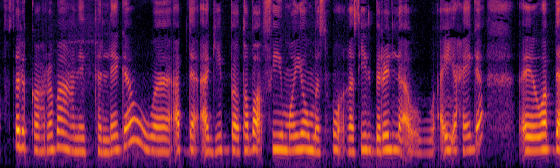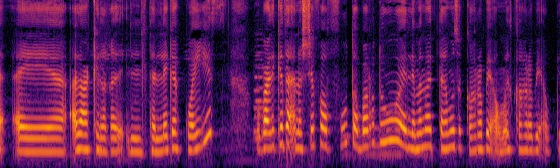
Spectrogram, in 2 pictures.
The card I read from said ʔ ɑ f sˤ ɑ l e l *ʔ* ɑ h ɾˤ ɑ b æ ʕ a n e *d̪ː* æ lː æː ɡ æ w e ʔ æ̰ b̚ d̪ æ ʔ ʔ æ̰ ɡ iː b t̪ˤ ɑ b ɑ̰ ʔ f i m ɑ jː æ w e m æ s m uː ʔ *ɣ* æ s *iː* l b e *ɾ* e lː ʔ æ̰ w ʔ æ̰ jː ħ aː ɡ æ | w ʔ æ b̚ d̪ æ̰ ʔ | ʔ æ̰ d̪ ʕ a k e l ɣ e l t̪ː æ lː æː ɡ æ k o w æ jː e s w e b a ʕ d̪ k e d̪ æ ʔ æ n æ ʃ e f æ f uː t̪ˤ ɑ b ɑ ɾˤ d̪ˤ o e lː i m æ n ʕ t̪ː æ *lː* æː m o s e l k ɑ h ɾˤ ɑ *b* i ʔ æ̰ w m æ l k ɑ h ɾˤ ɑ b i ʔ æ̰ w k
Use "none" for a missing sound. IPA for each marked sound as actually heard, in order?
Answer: k, t̪ː, ɣ, iː, ɾ, l, b

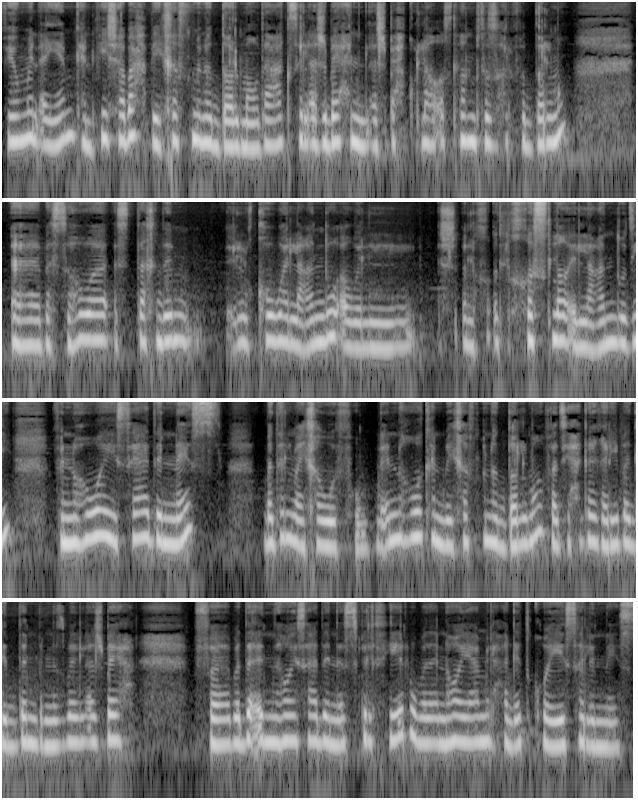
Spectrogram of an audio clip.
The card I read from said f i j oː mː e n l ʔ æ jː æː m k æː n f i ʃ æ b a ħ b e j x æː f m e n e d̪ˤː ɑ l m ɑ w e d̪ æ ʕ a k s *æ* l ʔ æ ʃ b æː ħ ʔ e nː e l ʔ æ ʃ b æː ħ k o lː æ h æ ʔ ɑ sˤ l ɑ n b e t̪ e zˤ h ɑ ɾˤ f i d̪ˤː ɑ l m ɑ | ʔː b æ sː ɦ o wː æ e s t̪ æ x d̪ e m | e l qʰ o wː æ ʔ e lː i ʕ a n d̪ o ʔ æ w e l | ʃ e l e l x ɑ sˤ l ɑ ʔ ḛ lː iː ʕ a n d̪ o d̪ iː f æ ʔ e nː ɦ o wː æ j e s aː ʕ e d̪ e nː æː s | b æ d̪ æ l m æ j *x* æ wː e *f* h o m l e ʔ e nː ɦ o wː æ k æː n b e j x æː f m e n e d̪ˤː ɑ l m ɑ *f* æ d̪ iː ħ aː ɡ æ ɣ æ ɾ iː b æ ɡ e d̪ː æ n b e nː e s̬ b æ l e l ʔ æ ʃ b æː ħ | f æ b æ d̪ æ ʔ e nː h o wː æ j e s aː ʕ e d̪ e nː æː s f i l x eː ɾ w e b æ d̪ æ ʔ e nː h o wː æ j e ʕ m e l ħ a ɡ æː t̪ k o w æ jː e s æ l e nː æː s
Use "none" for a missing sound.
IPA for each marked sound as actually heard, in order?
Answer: e, x, f, f

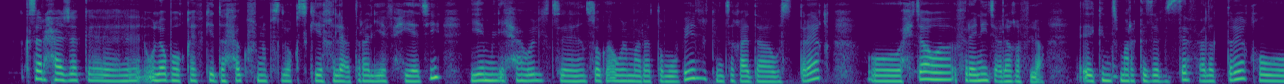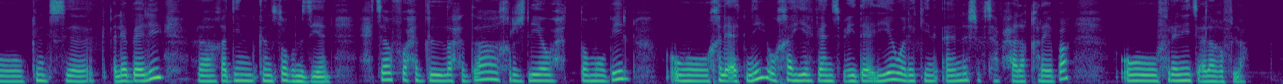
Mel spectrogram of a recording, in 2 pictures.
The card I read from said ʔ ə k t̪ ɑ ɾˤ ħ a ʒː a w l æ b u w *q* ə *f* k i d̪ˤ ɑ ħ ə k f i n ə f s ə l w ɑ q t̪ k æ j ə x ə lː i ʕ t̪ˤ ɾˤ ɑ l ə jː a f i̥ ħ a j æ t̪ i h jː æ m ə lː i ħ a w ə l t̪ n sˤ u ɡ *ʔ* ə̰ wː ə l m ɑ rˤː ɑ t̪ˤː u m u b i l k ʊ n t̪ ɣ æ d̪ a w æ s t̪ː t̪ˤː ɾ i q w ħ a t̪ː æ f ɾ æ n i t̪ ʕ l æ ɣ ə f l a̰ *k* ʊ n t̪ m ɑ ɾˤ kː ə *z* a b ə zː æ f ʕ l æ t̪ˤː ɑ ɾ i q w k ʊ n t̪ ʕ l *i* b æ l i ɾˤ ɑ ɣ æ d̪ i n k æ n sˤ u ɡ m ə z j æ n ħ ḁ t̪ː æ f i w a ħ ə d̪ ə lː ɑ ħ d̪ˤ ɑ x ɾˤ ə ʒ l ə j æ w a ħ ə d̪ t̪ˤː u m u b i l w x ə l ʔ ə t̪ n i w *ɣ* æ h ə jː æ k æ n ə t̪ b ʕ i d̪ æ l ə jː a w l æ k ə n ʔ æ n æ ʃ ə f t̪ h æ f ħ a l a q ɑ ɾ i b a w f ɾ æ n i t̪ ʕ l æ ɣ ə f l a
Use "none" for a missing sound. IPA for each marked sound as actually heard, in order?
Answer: q, f, ʔ, k, z, æ, x

